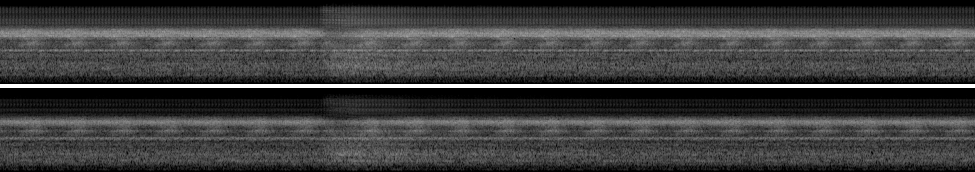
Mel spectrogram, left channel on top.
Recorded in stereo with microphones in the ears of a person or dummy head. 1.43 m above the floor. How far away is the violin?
I don't hear a violin.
